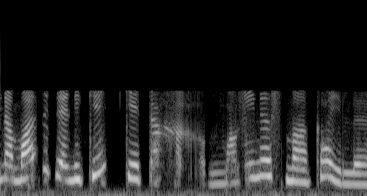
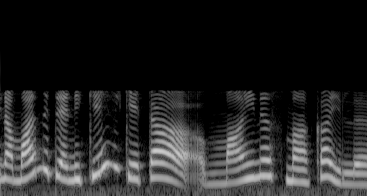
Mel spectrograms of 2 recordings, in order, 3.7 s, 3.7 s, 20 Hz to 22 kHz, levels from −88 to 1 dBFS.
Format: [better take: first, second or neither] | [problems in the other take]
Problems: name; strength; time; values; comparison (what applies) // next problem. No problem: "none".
second | noise reduction (neural diffusion model UNIVERSE++)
